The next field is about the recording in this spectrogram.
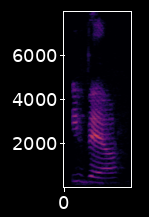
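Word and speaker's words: hiver: we have h ash iver or winter as you may have noticed the eight in evil is silent wheat is eight repeat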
